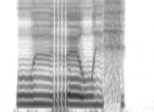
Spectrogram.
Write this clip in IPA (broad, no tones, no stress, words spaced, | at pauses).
wʉrɛwix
